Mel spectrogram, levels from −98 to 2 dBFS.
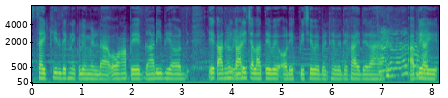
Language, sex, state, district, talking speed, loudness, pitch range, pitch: Hindi, male, Bihar, Saharsa, 215 wpm, -18 LUFS, 135-150 Hz, 140 Hz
